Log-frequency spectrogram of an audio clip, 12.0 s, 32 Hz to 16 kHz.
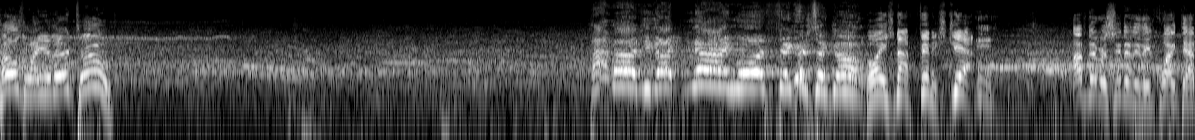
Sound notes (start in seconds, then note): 1.9 crowd chatter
